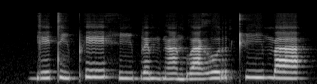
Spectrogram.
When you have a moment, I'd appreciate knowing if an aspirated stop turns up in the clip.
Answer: yes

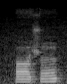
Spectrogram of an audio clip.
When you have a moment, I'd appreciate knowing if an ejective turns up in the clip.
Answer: no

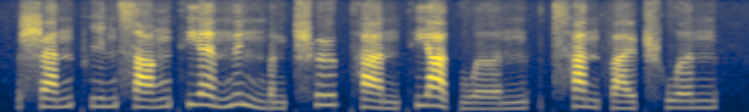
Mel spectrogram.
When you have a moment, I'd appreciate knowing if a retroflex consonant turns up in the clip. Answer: yes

